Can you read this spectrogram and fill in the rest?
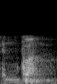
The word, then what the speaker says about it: Ntwambe: Do you pronounce the M? – Yeah, you pronounce actually every letter and it is Ntwambe.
